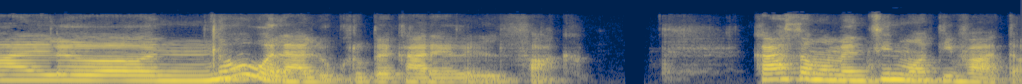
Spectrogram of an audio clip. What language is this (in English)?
Romanian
